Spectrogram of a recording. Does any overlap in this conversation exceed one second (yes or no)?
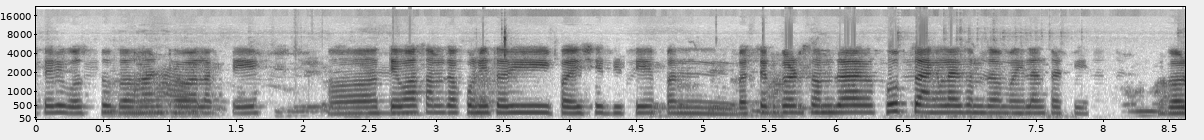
yes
